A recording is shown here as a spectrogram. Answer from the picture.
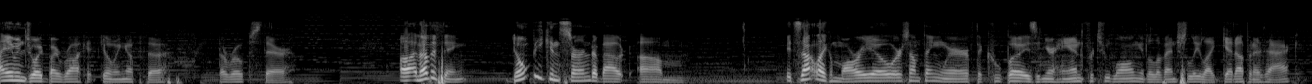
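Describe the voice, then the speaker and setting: A man talks at a fairly quick pace but leaves long, frequent pauses. His medium pitch shows ordinary variation, with music in the background. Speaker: gaming video host. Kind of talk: casual gameplay commentary. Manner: quiet, soft-spoken; calm, relaxed.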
